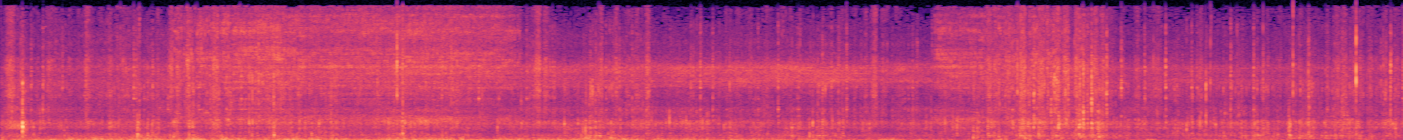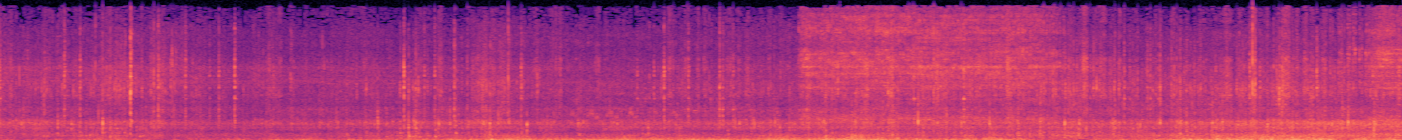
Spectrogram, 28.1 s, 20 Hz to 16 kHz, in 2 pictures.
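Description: A 2019 Marin Bobcat Trail 5 hardtail mountain bike rolling along a dirt trail over dry leaves: a steady low tyre and frame rumble with rattles, swelling and easing with speed.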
